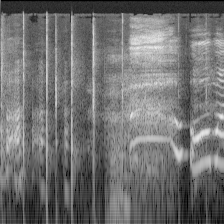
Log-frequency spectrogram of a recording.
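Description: A few separate hand claps, then a woman's breathy, emotional drawn-out "oh" that drops in pitch at the end: an overwhelmed reaction, close to tears.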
